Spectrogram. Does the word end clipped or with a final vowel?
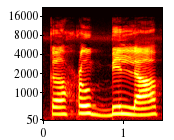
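clipped. The word stops short without a final vowel. The reader stops at this point. "वक्फ की सूरत में का हुब्बिल्लाह पढ़ेंगे"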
